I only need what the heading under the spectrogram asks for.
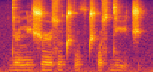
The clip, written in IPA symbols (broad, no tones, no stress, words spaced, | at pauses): døni ʃøsut͡ʃʼuθt͡ʃʼos dit͡ʃ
